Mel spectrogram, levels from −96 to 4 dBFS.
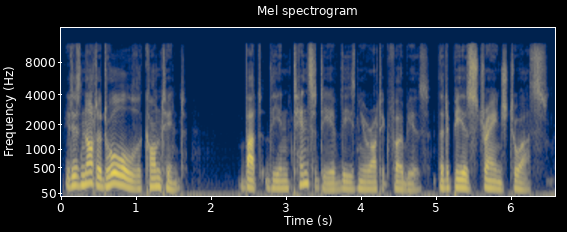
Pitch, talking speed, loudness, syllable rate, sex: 130 Hz, 175 wpm, -20 LUFS, 5.2 syllables/s, male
